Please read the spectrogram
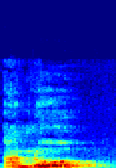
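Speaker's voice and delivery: "Anō" rising at the end; "Anō" said as a rising question; voice going up. Shown as a demonstration. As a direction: lift "Anō" like a request to repeat. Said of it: "Hear the voice go up".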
